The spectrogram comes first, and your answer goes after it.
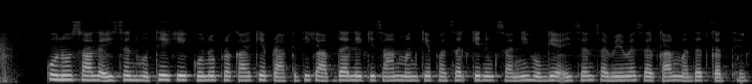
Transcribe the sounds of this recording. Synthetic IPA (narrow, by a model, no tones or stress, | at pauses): koːnõsaːlɐɪsənɦoːt̪ekikoːnõpɾɐkaːɾkepɾaːkɾɪt̪ɪkaːb̚d̪alekɪsaːnmɐnkepʰɐsəlkinʊksaːniɦoːɡeɐ̰ɪsənsɐməjmẽsɐɾkaːɾmɐd̪əd̪kɐɾt̪eː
